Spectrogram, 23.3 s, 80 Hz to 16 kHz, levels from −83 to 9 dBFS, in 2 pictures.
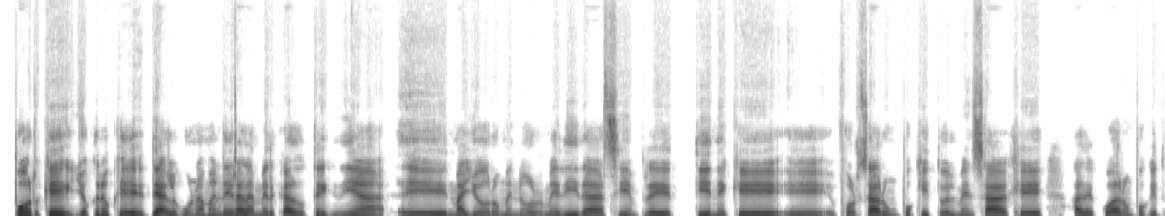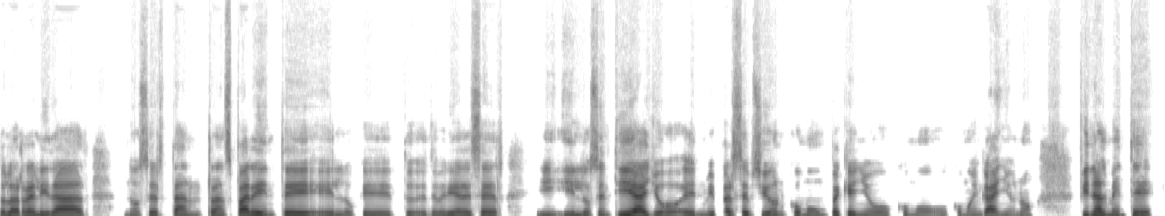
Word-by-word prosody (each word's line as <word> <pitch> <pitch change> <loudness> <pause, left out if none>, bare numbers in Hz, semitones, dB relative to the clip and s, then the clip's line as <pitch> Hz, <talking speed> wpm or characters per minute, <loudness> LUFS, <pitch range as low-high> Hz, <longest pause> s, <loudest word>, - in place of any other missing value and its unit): Porque 185 0 +7
yo 195 +4 -2
creo 245 +3 0
que 225 -5 +3
de 155 - +4
alguna 185 +8 +2
manera 195 -2 +2
la 190 -1 +3
mercadotecnia, 160 +2 0
en 135 -2 +1
mayor 145 +7 -1
o 180 - -5
menor 155 +1 -8
medida, 150 0 0
siempre 140 -2 -1 0.2
tiene 135 +2 -1
que, 135 0 +2 0.5
eh, - - -13
forzar 130 +4 +2
un 155 -2 -8
poquito 150 +1 -6
el 145 -1 -6
mensaje, 140 +1 +2 0.3
adecuar 130 +2 0
un 140 -1 -8
poquito 135 0 -6
la 135 -1 +3
realidad, 135 +2 +2 0.4
no 135 0 -11
ser 135 -2 -4
tan 130 -4 -3
transparente 135 +2 +2
en 120 -1 -5
lo 115 -1 -9
que 115 -1 -6
te 130 -1 -9
debería 120 +2 -3
de 135 0 -2
ser 145 +2 -2 0.4
y 130 -1 -7
y - - -1
lo 130 +1 -4
sentía 155 +9 +5
yo, 145 -1 -3
en 125 -3 -3
mi 120 0 -4
percepción, 140 +5 -3
como 130 -7 -6
un 120 0 -11
pequeño, 125 -3 -3
como 100 -1 -13
como 100 -1 -14
engaño, 110 0 -1
¿no? 145 +5 -11 0.5
Finalmente 205 +9 +1
140 Hz, 140 wpm, -22 LUFS, 130-155 Hz, 0.5 s, Porque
